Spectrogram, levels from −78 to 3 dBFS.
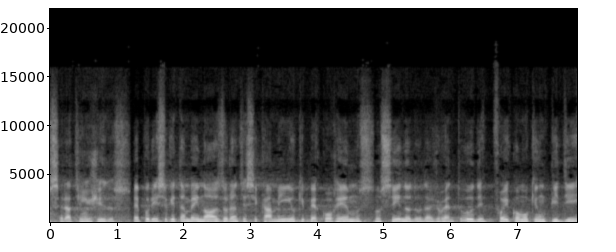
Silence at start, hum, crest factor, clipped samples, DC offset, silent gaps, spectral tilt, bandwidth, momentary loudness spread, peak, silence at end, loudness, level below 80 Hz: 0 s; none; 14 dB; under 0.1%; under 0.1%; none; -5.5 dB/octave; 16 kHz; 4 LU; -4 dBFS; 0 s; -19 LUFS; -52 dBFS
